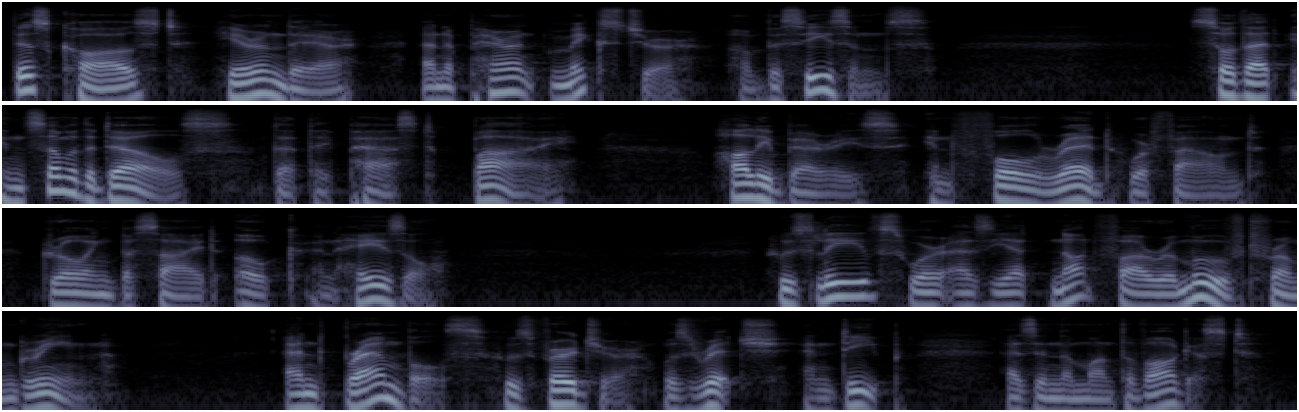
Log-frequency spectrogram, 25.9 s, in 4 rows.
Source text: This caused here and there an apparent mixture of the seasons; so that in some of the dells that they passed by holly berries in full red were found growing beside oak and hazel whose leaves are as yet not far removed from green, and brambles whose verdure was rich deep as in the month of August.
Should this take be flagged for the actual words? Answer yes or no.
yes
